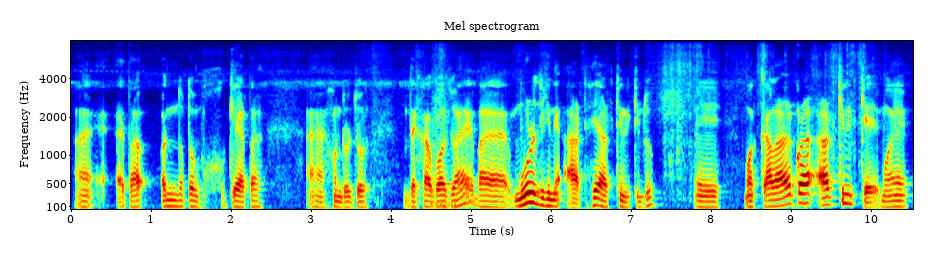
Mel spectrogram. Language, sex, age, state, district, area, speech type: Assamese, male, 45-60, Assam, Lakhimpur, urban, spontaneous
